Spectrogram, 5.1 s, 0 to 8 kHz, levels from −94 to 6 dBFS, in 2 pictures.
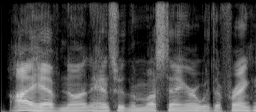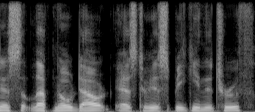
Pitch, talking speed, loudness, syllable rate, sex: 115 Hz, 225 wpm, -22 LUFS, 5.2 syllables/s, male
